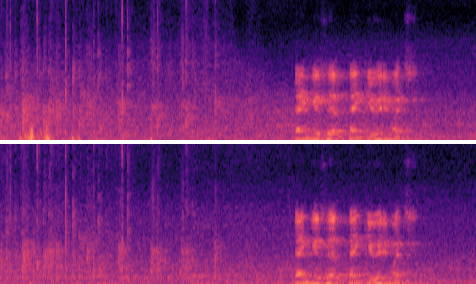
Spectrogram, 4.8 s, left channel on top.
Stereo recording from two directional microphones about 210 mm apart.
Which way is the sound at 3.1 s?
45° right (ahead or behind).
